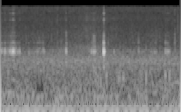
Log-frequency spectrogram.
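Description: Steady low wind rumble on the microphone, with a few faint short clicks over it.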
